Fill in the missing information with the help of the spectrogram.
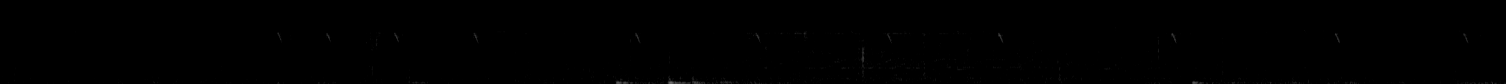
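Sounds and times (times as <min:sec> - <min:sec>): faint bird chirping: 0:00.4 - 0:15.0
soft low thump: 0:06.2 - 0:07.3.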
